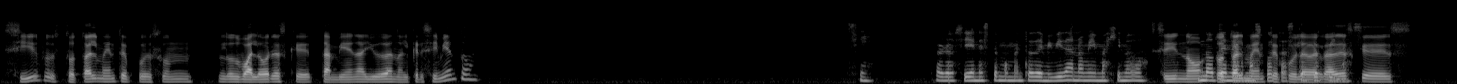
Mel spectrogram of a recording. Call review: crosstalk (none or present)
present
